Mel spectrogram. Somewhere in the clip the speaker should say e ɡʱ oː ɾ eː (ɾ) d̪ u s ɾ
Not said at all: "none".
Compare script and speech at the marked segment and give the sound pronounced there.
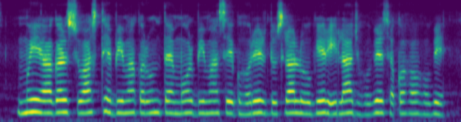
ɾ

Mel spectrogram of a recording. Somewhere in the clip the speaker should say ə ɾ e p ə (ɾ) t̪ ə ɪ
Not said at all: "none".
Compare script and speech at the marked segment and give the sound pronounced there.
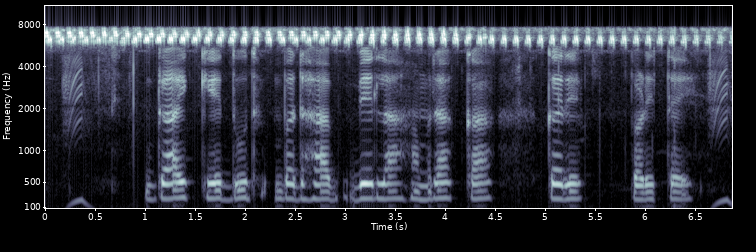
ɽ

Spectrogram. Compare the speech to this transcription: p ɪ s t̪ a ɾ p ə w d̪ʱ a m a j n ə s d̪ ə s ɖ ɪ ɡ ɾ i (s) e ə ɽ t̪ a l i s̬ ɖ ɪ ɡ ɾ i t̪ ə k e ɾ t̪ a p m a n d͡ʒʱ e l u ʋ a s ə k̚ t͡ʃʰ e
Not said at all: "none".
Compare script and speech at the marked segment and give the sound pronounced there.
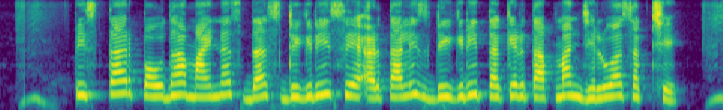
s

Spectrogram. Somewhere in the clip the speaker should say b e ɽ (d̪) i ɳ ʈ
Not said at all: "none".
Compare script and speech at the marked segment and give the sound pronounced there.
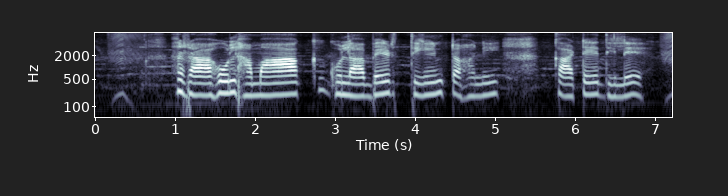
t̪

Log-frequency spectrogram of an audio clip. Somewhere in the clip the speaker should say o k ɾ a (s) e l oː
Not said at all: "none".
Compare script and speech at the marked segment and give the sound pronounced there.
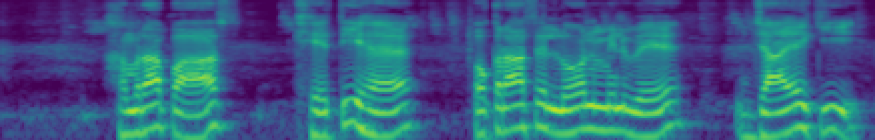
s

